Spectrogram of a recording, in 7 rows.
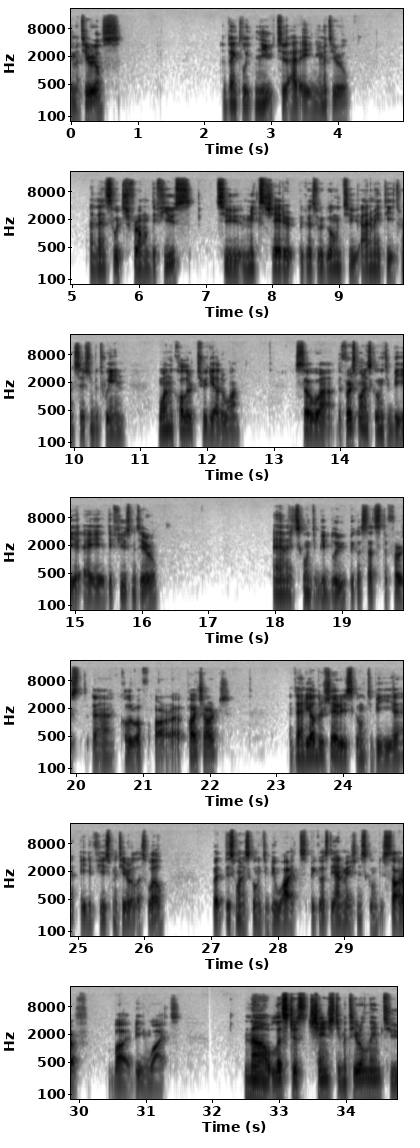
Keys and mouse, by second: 1.6 click, 3.6-7.1 drag, 11.4-14.5 drag, 17.9-19.8 drag, 22.4-24.3 drag, 31.5-33.3 drag.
